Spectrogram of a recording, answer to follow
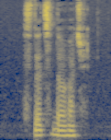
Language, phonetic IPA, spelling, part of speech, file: Polish, [ˌzdɛt͡sɨˈdɔvat͡ɕ], zdecydować, verb, LL-Q809 (pol)-zdecydować.wav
